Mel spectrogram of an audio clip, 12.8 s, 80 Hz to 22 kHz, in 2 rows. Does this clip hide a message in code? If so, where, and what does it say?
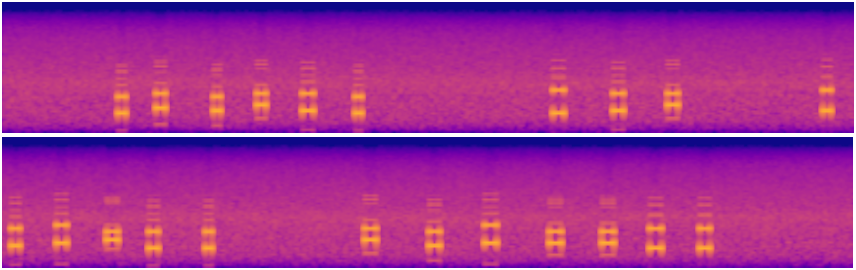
Yes: DTMF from 0.9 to 11.7 s, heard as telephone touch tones, dialled by hand, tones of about 70 ms. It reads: 184051 350 659*11 0497722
